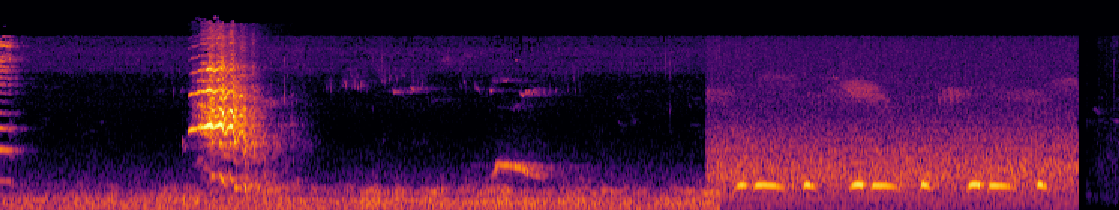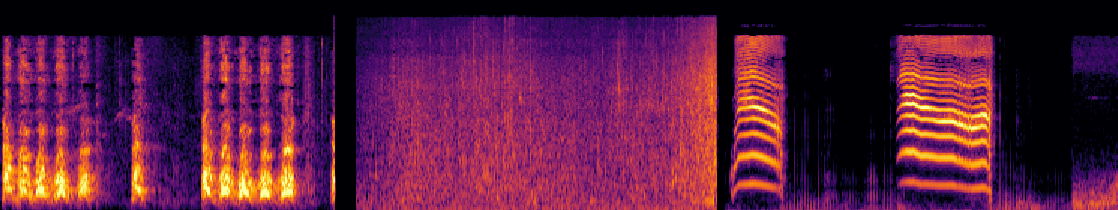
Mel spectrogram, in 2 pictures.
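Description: A string of animal calls: a sharp cry about three seconds in, a run of soft, evenly spaced notes, then two loud stretches of rapid pulsing calls. Near the end a domestic cat meows twice.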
